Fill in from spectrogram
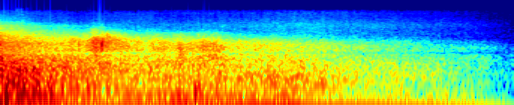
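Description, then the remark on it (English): A single loud, booming blank gunshot, fired by igniting powder as wooden gates are pulled open to start a turkey race, then rolls into a long rumbling tail that slowly fades away over a few seconds, with no voices present. “Everybody's like shouting to cheer people on and then the gates those those wooden gates get pulled open and you hear a blank gunshot as somebody ignites powder there's this big boom”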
